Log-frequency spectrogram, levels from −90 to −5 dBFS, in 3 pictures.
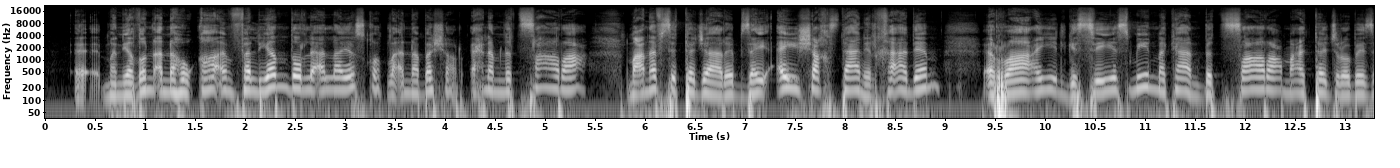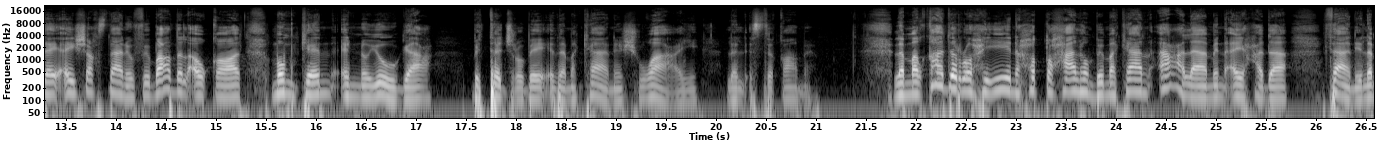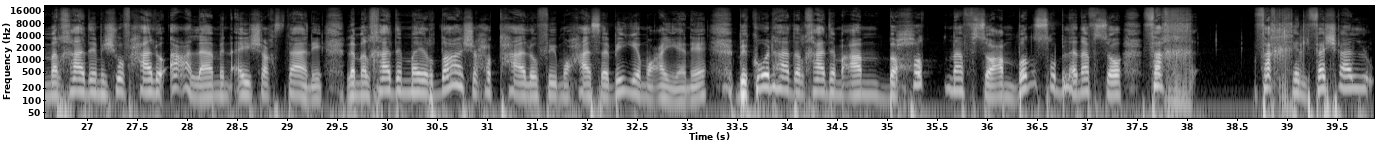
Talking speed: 125 wpm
